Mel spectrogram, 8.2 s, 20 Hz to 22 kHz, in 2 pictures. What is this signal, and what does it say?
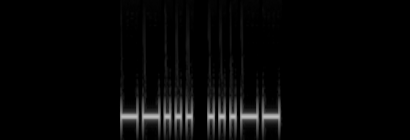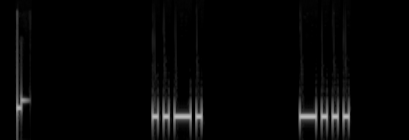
Morse code, heard as a keyed tone, about 22 wpm, spaced as for 11 wpm, 700 Hz. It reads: 73 FB
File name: Top 20 QSO Elements - 6x Character Spacing - 22wpm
